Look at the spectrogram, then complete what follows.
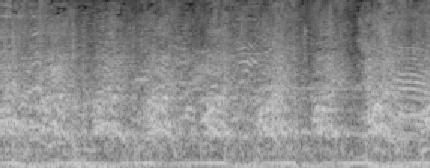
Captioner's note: students chanting, "Fight!"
